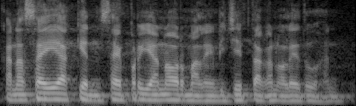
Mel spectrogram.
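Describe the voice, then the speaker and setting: A man voicing a soft-spoken grown man who confides in a pastor, quietly and earnestly, with small halts. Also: on the low side, fairly even intonation, fast talker, pitched below the performer's own voice.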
